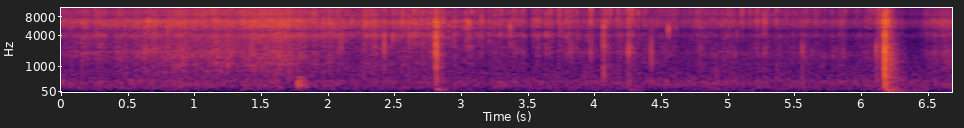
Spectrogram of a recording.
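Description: A hand-length blue tinsel garland, made of thin metallized plastic foil strands twisted on a wire core, is squeezed, crumpled and rubbed between two hands in blue nitrile gloves above a white table scattered with loose cut strands. It gives a steady, bright, hissing crinkle with scattered sharp crackles, a clear snap near the 3-second mark and a louder crisp burst near the end.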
